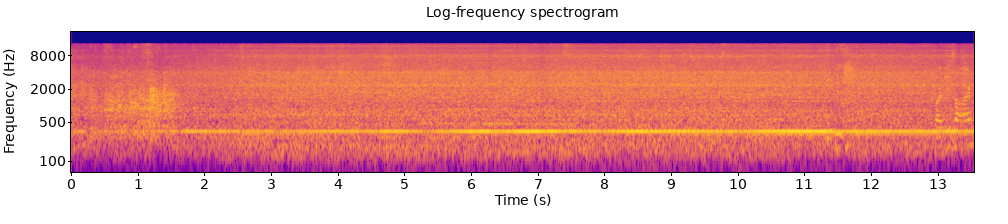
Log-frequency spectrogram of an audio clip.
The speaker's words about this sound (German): Wir gehen nun weiter quasi in die Einäscherungshalle wieder rein und das wird richtig laut.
